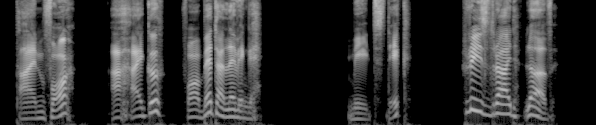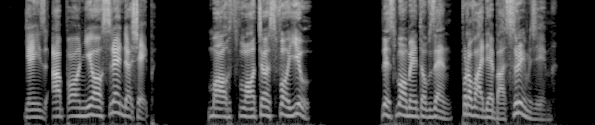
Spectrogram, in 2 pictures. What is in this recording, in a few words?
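Japanese, male, english; English Demo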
